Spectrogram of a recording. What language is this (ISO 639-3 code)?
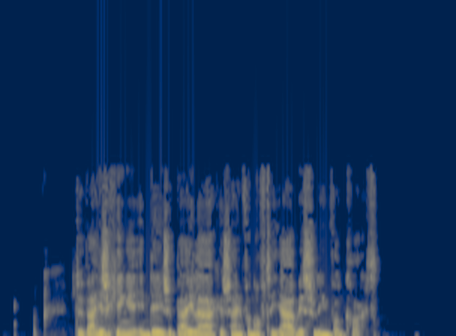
nld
